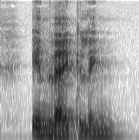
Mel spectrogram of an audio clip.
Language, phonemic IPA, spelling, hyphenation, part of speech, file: Dutch, /ˈɪnˌʋɛi̯.kə.lɪŋ/, inwijkeling, in‧wij‧ke‧ling, noun, Nl-inwijkeling.ogg
- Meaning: 1. immigrant 2. newcomer, new arrival, new resident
